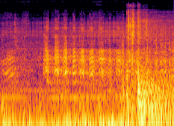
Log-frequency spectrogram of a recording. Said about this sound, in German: Hinter ihm knallte das Tor wieder zu.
